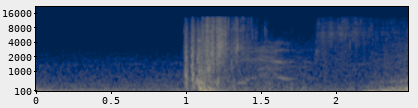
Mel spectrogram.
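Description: A heavy blow lands with a sudden thud.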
